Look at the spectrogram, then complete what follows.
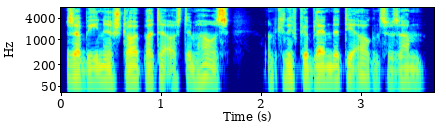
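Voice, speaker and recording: Low-voiced man narrating a thriller. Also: steady tone, normal speed, a little mellow, no echo, clean studio sound. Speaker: audiobook narrator. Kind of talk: scripted narration of a thriller novel.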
